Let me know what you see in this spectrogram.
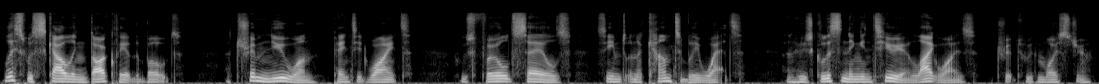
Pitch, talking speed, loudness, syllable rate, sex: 120 Hz, 145 wpm, -20 LUFS, 5.5 syllables/s, male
